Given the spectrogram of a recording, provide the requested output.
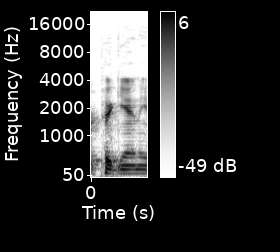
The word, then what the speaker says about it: Pagani: of course everyone knows it rhymes with your granny at nine you got it yep it's definitely another so what we have is another pagani design and this one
